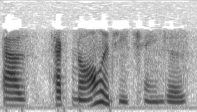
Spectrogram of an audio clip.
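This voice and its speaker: Husky-voiced woman giving measured advice. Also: low voice, lively intonation, a bit bright, poor audio. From Switzerland. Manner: measured, explanatory, builds lists of points. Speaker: interview guest, business advisor. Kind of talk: thoughtful conversational interview answers.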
